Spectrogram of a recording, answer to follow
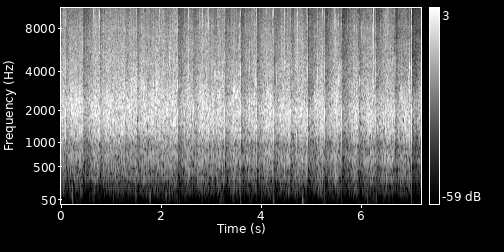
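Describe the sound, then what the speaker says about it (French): An audience at a public talk about the oceans applauds at length, steady dense clapping throughout with a few stronger surges, with no voices. "on peut les applaudir déjà pour cette première partie."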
